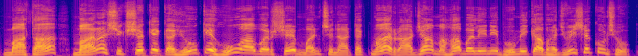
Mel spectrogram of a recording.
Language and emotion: Gujarati, happy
